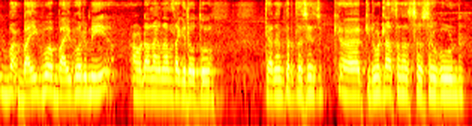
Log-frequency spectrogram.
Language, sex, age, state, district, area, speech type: Marathi, male, 60+, Maharashtra, Nanded, rural, spontaneous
